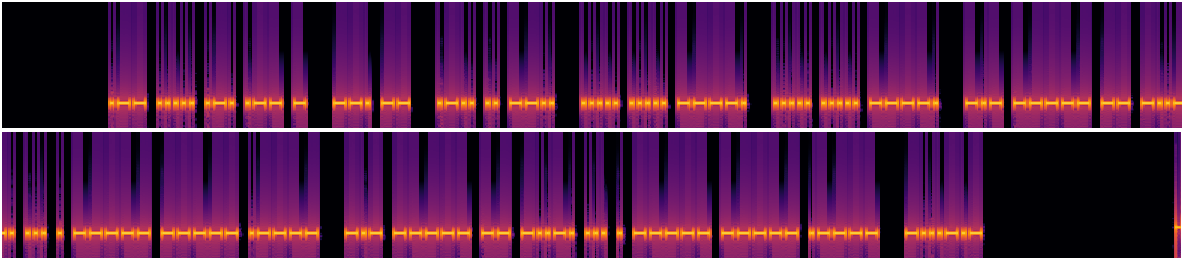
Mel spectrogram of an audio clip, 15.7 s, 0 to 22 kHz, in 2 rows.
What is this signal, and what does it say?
Morse code, heard as a keyed tone, about 46 wpm, 700 Hz. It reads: W5RWT GM LIZ 559 559 K0M/SE001 K0M/SE001 <BK>
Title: SOTA QSO Practice 45wpm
